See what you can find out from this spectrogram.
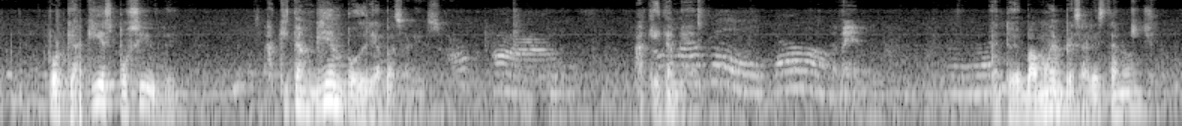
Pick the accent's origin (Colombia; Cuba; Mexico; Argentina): Colombia; Como colombianos, como cristianos, vamos a tomarnos de nuestras manos.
